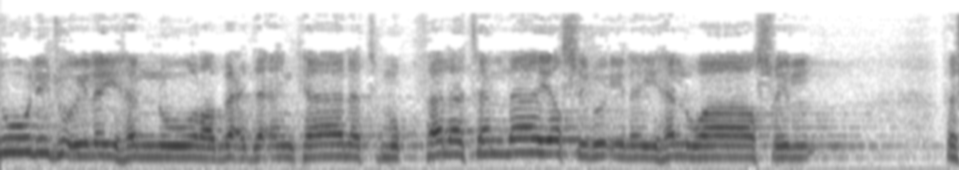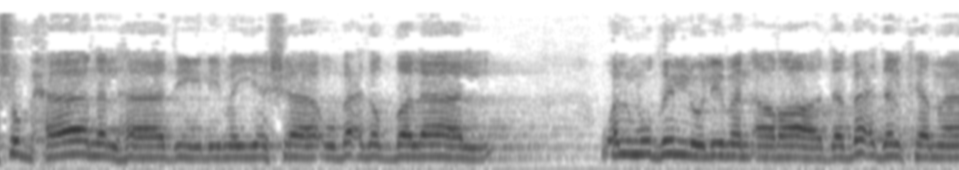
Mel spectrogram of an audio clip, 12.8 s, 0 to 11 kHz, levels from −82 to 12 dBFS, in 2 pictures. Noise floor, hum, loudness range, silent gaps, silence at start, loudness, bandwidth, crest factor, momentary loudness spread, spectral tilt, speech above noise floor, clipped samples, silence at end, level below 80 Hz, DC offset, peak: -48 dBFS; none; 2 LU; none; 0 s; -20 LUFS; 8.8 kHz; 16 dB; 6 LU; -5.5 dB/octave; 28 dB; under 0.1%; 0 s; -62 dBFS; 0.1%; -6 dBFS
